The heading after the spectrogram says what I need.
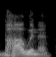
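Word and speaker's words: bhāvanā: Like when the example there that Zita gave of bhavana, which obviously has a long A, as opposed to bhavati.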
